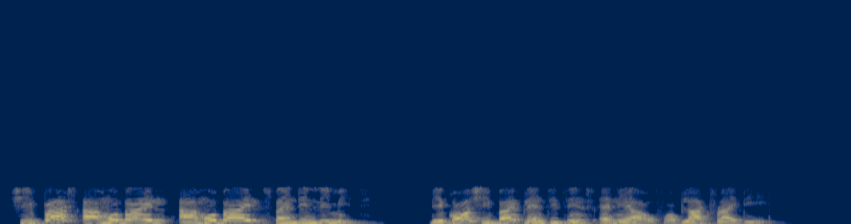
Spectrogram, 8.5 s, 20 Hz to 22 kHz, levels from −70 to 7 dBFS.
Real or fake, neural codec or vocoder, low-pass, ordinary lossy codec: real; none; 3.6 kHz; none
